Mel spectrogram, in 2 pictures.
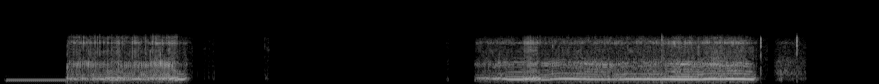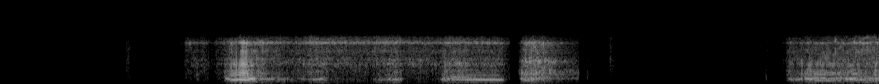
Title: My Snoring Dad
